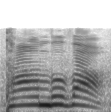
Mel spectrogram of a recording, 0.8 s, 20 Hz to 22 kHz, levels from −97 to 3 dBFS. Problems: none marked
